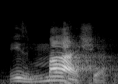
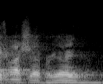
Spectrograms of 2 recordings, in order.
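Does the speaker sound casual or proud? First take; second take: proud; casual. First: It is said in a proud, emphatic way. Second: It is said in an offhand, indifferent way. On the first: This one specifically is mine, and I am glad of it. The speaker calls it right. "And there is a pride there" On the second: It could be anyone; it does not matter much. The speaker calls it wrong. "He's not saying, oh, yeah"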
